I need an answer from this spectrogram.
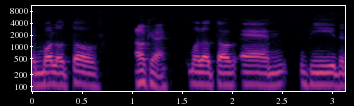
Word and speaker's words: Molotov: cocktail yeah yeah but they pronounce it in a Spanish way Molotov okay monotone and be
